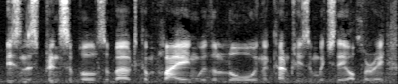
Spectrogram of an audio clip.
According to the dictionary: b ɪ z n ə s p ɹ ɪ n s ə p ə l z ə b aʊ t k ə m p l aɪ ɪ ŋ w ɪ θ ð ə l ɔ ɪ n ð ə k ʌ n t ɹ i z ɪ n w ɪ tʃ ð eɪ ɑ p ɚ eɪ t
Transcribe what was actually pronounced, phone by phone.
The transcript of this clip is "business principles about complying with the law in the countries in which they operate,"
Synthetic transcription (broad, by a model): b ɪ z n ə s p ɹ ɪ n s ə p ə l z ə b aʊ t k ə m p l aɪ ɪ ŋ w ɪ ð ə l ɔ ɪ n ð ə k ʌ n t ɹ i z ɪ n w ɪ tʃ ð eɪ ɑ p ɚ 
